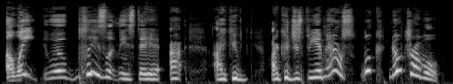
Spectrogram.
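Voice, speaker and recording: A woman's voice: mid-range voice, expressive, normal speed, dry recording, studio quality, close to an everyday voice. Woman voicing a whimpering little satyr. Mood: pleading. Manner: whiny, pleading, mumbling. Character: small, timid male satyr shapeshifter.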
